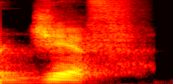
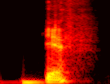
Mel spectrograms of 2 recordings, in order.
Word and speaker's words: GIF: Well, I, the one that gets me going, and Rob didn't get a chance to ask it, is GIF or GIF? GIF. So, GIF, you said with a hard G?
